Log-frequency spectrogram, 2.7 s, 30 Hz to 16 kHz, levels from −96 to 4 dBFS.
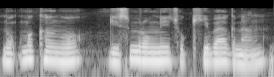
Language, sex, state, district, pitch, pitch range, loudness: Garo, male, Meghalaya, West Garo Hills, 110 Hz, 105-120 Hz, -14 LUFS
